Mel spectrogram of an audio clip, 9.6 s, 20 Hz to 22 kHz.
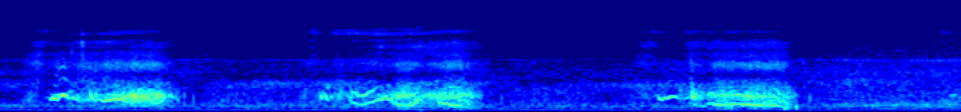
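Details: Three long, rattling, whistly snores at a steady pace of about 20 a minute over a low room hum; ordinary snoring in sleep.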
